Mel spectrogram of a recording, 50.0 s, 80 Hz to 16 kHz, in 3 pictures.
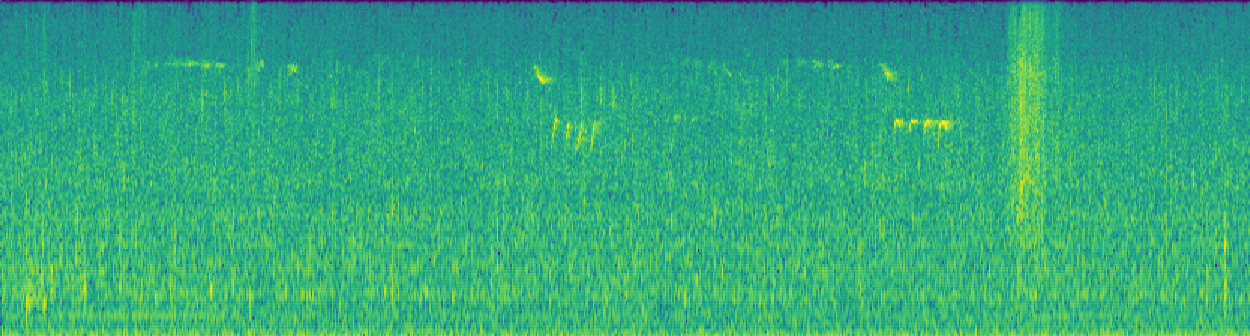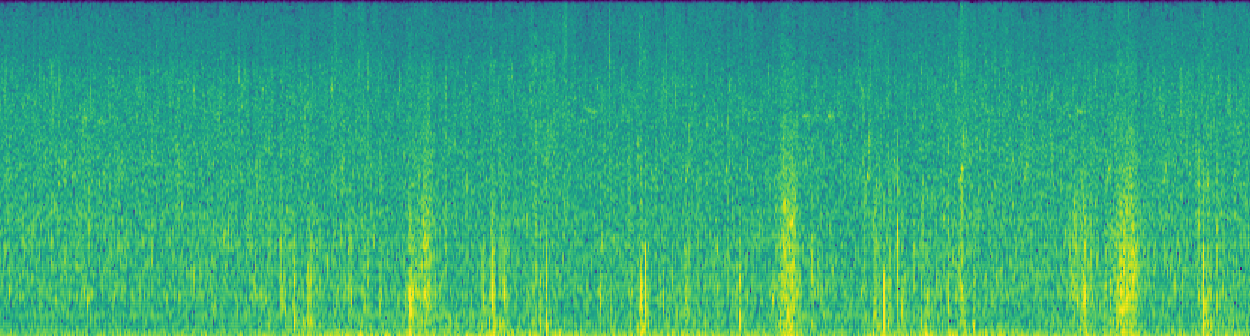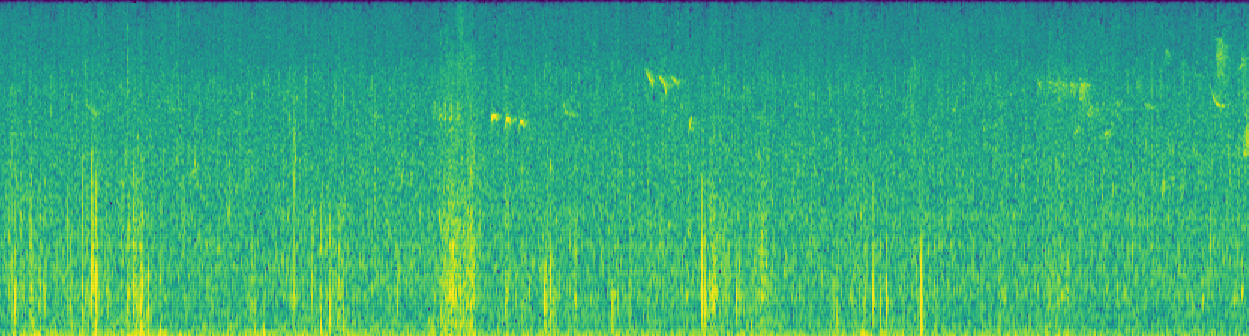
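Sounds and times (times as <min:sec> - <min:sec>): water hissing: 0:19.5 - 0:45.6.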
